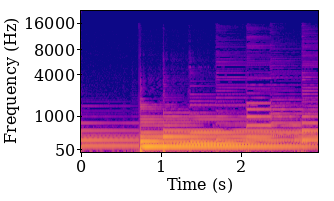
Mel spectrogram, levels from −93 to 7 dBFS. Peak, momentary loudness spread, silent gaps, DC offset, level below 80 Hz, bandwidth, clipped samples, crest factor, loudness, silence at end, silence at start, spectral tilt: -6 dBFS; 14 LU; none; under 0.1%; -38 dBFS; 3.9 kHz; under 0.1%; 14 dB; -20 LUFS; 0 s; 0 s; -10.5 dB/octave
